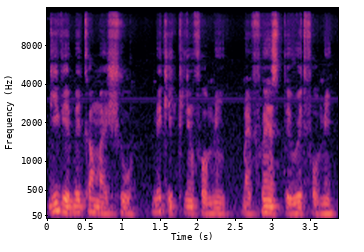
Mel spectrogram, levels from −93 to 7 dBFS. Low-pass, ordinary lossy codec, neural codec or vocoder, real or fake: 14.4 kHz; none; none; real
